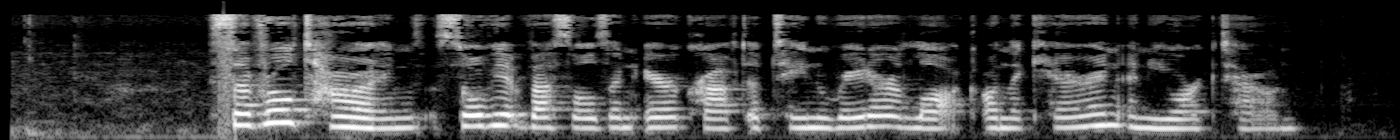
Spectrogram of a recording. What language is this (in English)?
English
